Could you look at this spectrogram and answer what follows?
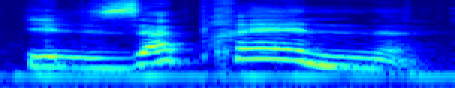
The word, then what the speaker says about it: apprennent: Ils apprennent l'italien. Ils apprennent l'italien. Atenção só aqui com a pronúncia. A gente não pronuncia o NT do final, mas o N que vem antes, sim.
